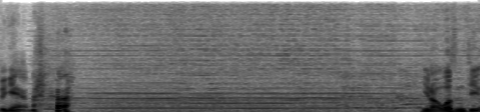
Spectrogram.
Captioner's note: laughs; machines buzzing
